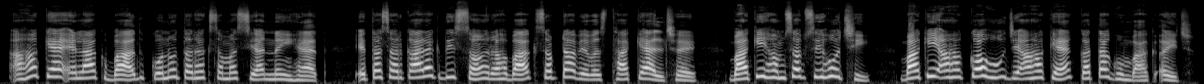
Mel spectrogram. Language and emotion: Maithili, neutral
